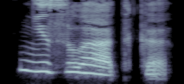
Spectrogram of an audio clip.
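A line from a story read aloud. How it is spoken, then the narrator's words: Toothless mumbling. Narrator (Russian): прошамкала Мария Павловна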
